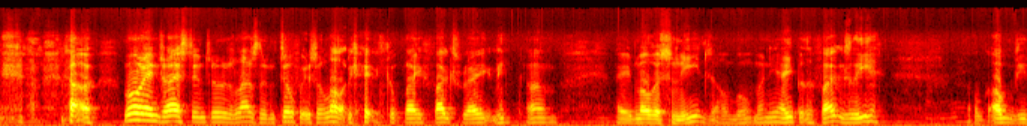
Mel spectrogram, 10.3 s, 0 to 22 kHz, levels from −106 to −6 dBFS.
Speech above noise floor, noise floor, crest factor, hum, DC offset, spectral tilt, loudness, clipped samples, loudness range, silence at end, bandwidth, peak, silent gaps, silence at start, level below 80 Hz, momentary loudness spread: 22 dB; -55 dBFS; 22 dB; none; under 0.1%; -4 dB/octave; -33 LUFS; under 0.1%; 6 LU; 0 s; 16.5 kHz; -12 dBFS; none; 0 s; -58 dBFS; 17 LU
